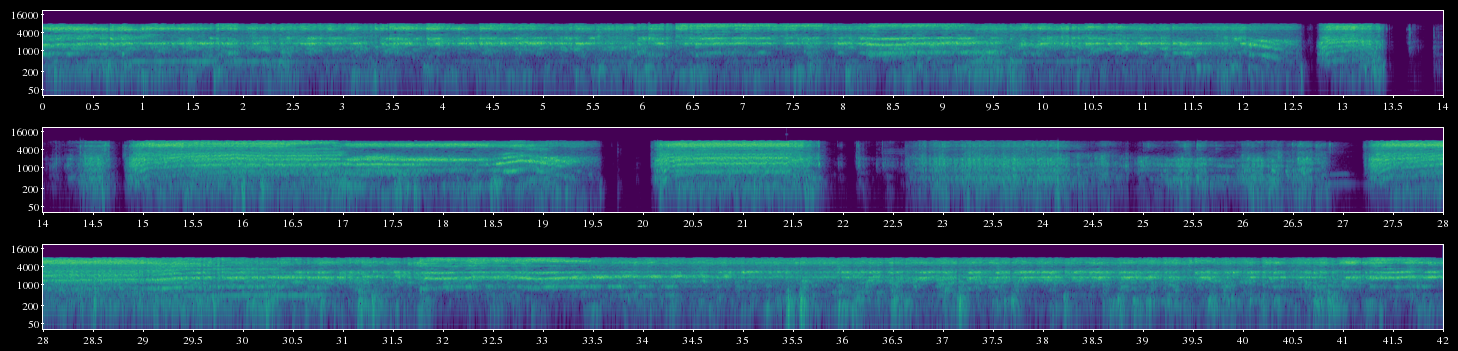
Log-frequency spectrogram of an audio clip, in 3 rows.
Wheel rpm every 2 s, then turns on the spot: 220, 230, 230, 230, 230, 220, 60, 70, 160, 90, 110, 10, 20, 60, 200, 230, 230, 230, 230, 230, 230.
22-26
